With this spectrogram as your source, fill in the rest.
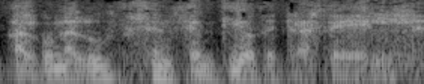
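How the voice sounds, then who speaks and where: A man's voice: low voice, expressive, brisk, a bit bright. A man playing a frightened narrator of a horror radio play, telling his tale with solemn, suspenseful, emphatic phrasing. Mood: suspenseful, fearful. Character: frightened man recounting his descent into a haunted crypt. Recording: clear background noise, radio-play ambience.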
